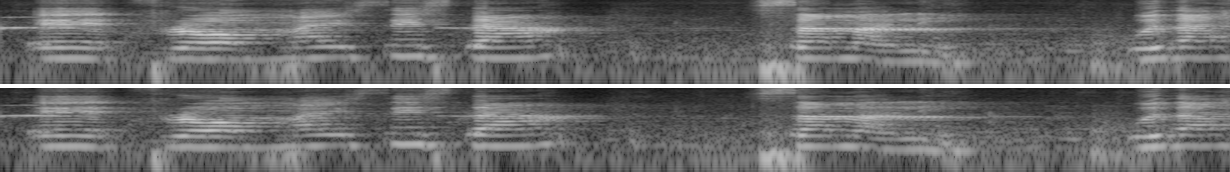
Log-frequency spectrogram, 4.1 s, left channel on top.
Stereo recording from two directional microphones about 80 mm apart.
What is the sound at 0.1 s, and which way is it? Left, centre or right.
Speech, left.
